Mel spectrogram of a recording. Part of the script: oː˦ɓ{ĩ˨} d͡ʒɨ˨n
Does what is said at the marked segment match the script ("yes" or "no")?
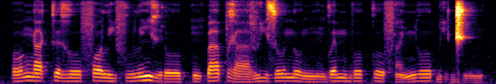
no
